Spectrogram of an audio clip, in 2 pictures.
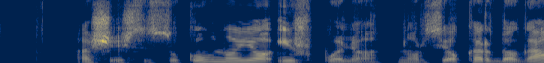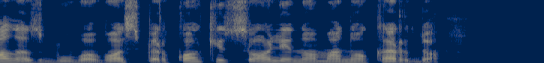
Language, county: Lithuanian, Panevėžys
